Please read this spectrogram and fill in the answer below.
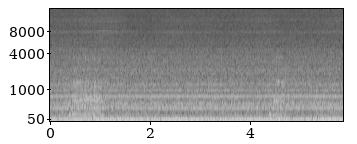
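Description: Steady background hum with hiss and a few fixed tones, with two brief low vocal sounds from a man, about half a second in and again near the end.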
